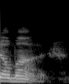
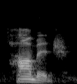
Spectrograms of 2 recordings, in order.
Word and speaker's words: homage: It's called an homage. I know. Or as some Americans say, homage.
